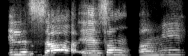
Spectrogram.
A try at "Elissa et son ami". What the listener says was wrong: Et son ami, fais la liaison. Et son ami, fais la liaison. Et son ami,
